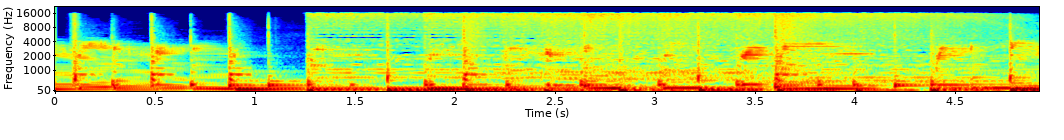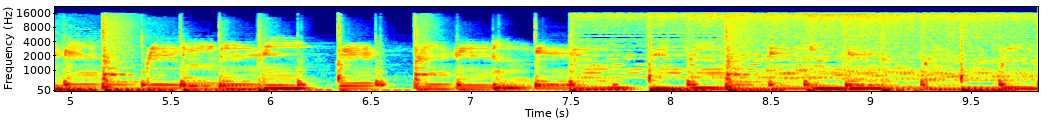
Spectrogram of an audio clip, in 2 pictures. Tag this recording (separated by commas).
Music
